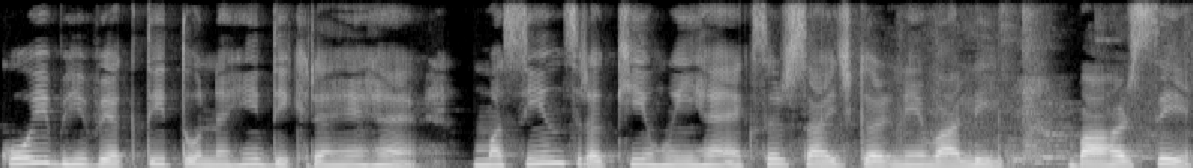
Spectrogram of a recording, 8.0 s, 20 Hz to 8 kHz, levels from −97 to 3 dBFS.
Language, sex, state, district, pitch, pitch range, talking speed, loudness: Hindi, female, Bihar, West Champaran, 225 Hz, 215-245 Hz, 130 wpm, -17 LUFS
